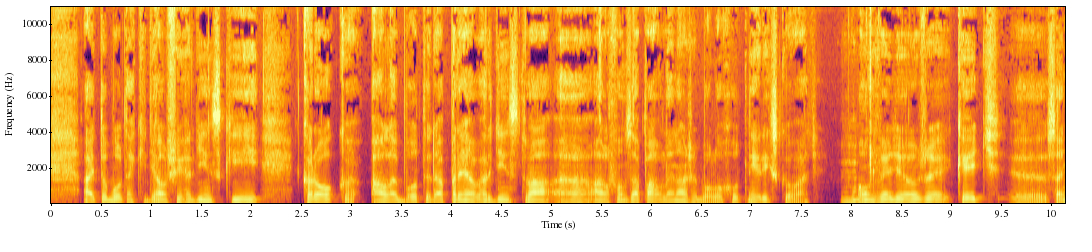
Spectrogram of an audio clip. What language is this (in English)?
Slovak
